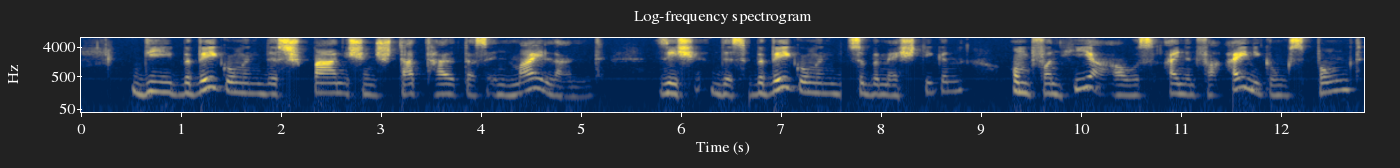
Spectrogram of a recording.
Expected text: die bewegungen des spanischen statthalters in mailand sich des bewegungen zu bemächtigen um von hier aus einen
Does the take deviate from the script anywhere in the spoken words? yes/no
no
